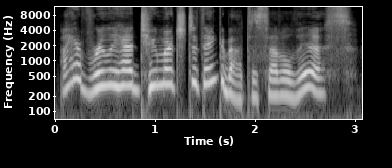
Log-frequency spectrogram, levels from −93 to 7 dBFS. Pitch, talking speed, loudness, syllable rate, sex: 280 Hz, 235 wpm, -17 LUFS, 5.2 syllables/s, female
